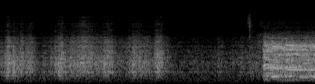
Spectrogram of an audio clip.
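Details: LEM DM 82 stereo disco mixer: rushing, wind-like hiss surges and fades, then jumps loud and steady as the PCB is flexed, suggesting a cracked solder joint on that board.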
